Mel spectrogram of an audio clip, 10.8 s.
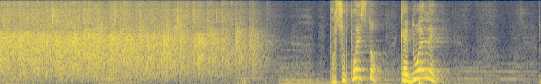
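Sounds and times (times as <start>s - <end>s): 
audience applause: 0.0s - 5.5s
speech: 6.7s - 8.8s.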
